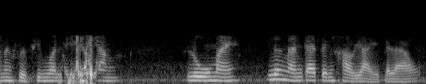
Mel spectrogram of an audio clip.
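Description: Speech heard through a buzzy, gravelly filter runs the whole clip, with nothing above 4 kHz and a rough, pulsed texture on every syllable. That is the GSM full-rate codec, plainly audible here and consistent with a 13 kbps full-rate stream. It models the vocal tract, drives it with evenly spaced pulses and keeps only a third of the excitation samples, so the voice loses its upper band and takes on a mechanical graininess. From 0.58 to 1.04 s the sound breaks into squawks, pops and gargling, with the level jumping from moment to moment. These are GSM bit errors. Corrupted bits reached the decoder, and the way the whole half-second falls apart points to a few percent of bits flipped across roughly twenty frames. Damaged filter, pitch and gain values bend the spectrum and blow up the level frame by frame.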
